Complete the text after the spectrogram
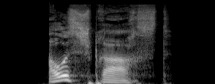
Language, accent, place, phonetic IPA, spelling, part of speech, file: German, Germany, Berlin, [ˈaʊ̯sˌʃpʁaːxst], aussprachst, verb, De-aussprachst.ogg
- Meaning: second-person singular dependent preterite of aussprechen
